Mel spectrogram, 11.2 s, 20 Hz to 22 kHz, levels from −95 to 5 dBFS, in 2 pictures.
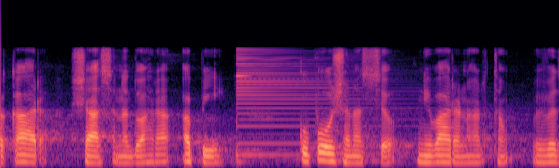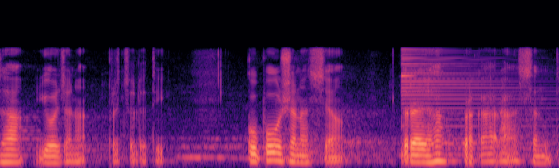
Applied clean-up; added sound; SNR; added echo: none; Acoustic guitar; 19 dB; none.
